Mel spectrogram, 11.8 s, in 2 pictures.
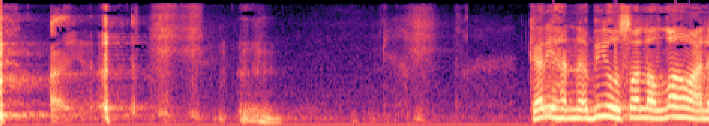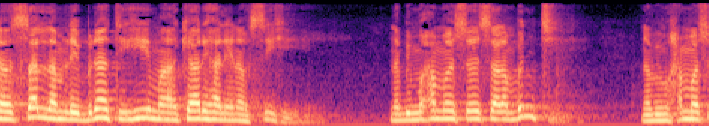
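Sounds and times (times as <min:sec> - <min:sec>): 
person with Hajj cough coughing: 0:00.0 - 0:02.4
speech: 0:00.4 - 0:01.0, 0:04.4 - 0:08.5, 0:09.2 - 0:11.8.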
